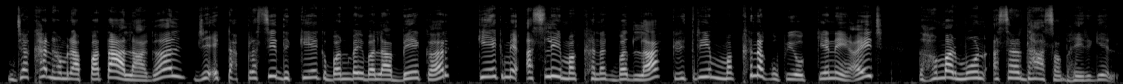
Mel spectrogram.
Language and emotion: Maithili, disgusted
